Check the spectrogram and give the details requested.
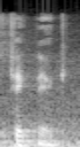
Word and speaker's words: PQNK: PQNK, to be pronounced as picnic, stands for Paedar Qudratti Nizam Kashatqari, which means Sustainable Natural Farming System.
